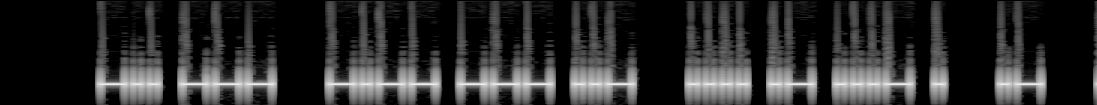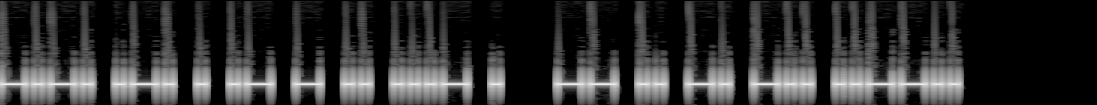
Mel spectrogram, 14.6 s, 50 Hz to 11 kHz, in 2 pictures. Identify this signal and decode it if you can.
Morse code, heard as a keyed tone, about 22 wpm, 700 Hz. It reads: DO YOU HAVE A CREATIVE MIND?
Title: Sentences from Top 1000 Words - Review Part 5 - 22wpm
